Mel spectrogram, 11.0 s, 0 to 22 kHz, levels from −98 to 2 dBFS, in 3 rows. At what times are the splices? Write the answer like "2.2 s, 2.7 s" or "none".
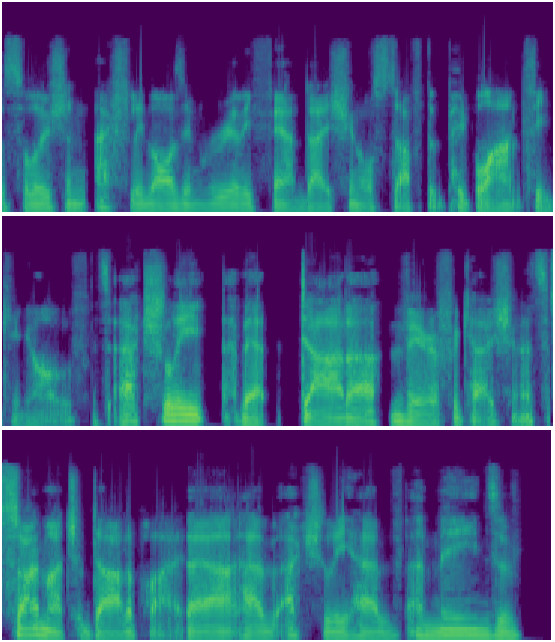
4.3 s, 7.1 s, 8.6 s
